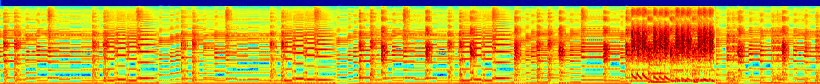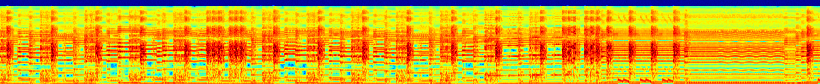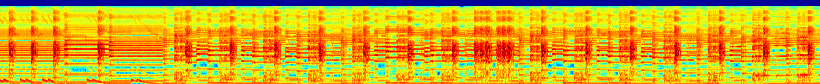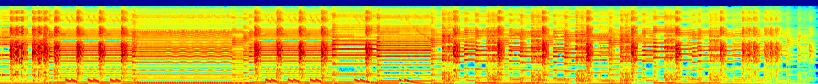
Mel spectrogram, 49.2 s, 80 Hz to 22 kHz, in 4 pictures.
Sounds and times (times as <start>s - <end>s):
Music: 0.0s - 49.1s.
